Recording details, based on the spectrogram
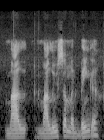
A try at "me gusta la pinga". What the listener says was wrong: No, me gusta. La pinga. La pinga with P. Pinga. P, P, P, P, P. Pinga, pinga. Me gusta.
